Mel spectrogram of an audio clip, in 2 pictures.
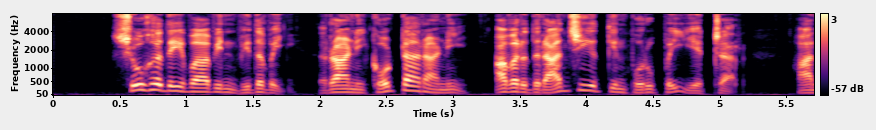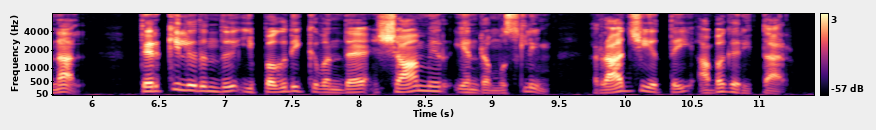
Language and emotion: Tamil, neutral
